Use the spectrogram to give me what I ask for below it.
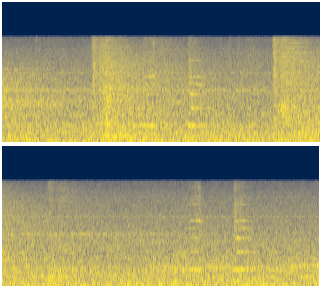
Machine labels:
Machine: slide rail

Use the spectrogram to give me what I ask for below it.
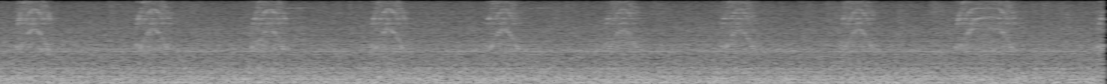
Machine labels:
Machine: slide rail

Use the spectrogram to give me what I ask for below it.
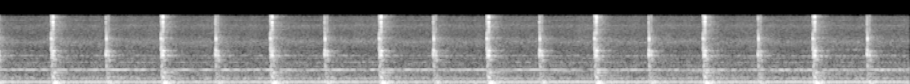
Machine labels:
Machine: valve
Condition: normal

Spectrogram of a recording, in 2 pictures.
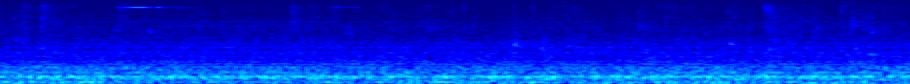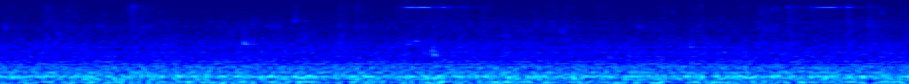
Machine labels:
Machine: pump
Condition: normal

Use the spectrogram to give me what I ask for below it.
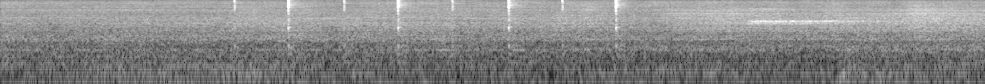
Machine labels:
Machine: valve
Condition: normal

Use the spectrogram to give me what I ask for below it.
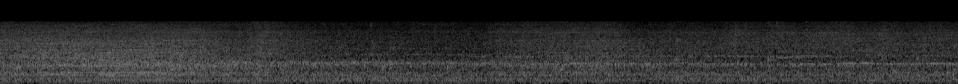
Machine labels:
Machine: pump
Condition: normal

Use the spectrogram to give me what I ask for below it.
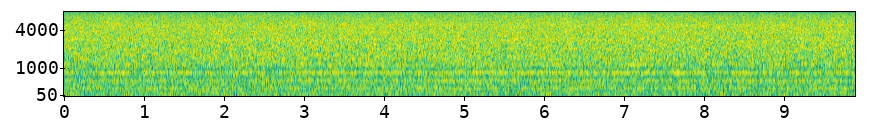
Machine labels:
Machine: fan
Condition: normal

